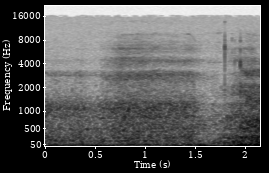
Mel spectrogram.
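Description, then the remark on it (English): Quiet nasal sniffing at a cup of hot coffee, a steady breathy inhale drawn through the nose over a couple of seconds, with a faint airy hiss and no talking. “I mean, just give it a sniff. It's hot.”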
